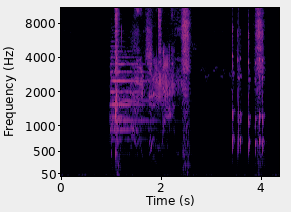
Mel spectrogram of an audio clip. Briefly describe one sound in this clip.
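Short electronic game sounds chime and blip.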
